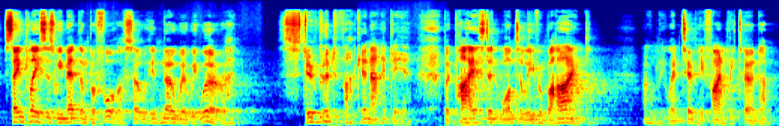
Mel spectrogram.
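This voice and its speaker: An actor playing a coarse, foul-mouthed young bandit in a video game, speaking bluntly. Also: male voice, fairly low pitch, moderate pace, a bit bright, natural voice. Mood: rueful recounting. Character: rough, foul-mouthed young bandit recounting a botched getaway. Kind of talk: video game cutscene acting. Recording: roomy, reverberant, faint music behind.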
